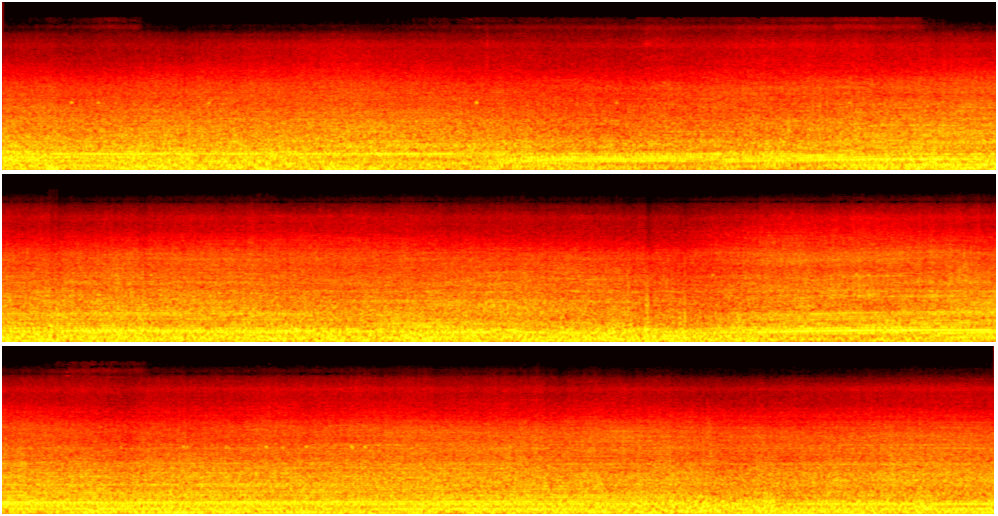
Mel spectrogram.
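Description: Motorbike engine running under way, its note falling and rising a few times as speed changes, over steady wind and road rush.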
